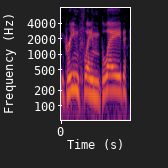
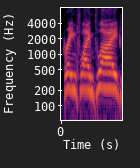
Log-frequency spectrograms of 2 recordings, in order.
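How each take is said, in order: First: Said in the usual way. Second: Put-on drawn-out, raised Boston-accented cry; mock yell, slow, high, Boston vowels; Bostonian battle yell. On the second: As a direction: call out the spell in a Bostonian accent. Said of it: "which he always yells out".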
